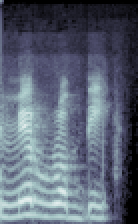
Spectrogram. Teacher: نون ختم ہو گیا، بالکل نون ختم ہو گیا. مر، میم کو را سے ملا رہے ہیں، یہ ہوتا ہے ادغام تام.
